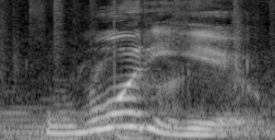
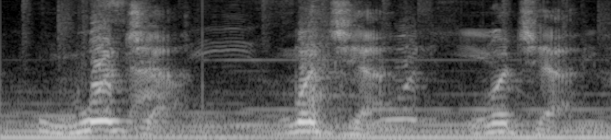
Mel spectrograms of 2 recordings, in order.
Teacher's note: The D sound in would and the Y sound in you blend, creating a J sound. Would you becomes would ya.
